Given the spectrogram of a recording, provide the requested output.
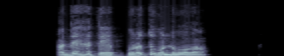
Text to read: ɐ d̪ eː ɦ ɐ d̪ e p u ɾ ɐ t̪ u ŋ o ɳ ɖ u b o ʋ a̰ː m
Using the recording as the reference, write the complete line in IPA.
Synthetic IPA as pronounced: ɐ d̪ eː ɦ ɐ t̪ e p u ɾ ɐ t̪ u ɡ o ɳ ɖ u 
